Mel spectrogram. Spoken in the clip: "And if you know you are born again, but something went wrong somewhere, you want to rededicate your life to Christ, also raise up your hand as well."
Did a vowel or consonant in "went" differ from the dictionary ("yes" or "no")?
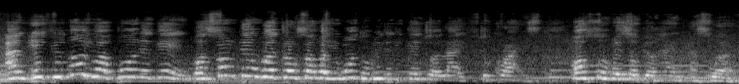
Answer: yes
